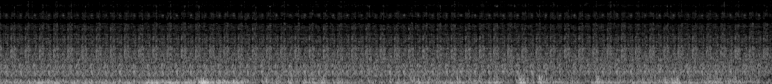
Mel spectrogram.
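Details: Vauxhall Astra J petrol engine idling unevenly, with occasional heavier low thumps breaking the steady beat. It has a rough idle and loss of power.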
